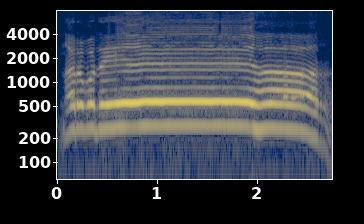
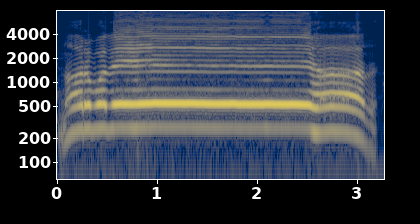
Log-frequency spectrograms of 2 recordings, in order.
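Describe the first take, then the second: The two takes are said the same way.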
